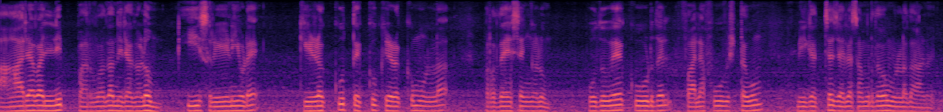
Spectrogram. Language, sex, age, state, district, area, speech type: Malayalam, male, 18-30, Kerala, Palakkad, rural, read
